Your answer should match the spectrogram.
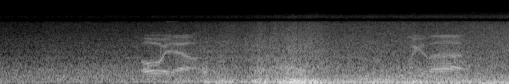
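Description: Large ocean waves crashing at Cabo, with a broad swelling surge of surf building near the middle amid steady wind noise on the microphone, while a voice speaks briefly over it.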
